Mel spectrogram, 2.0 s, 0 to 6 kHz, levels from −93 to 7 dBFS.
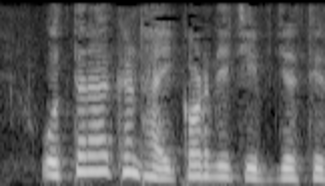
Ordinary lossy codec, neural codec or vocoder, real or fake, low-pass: MP3, 32 kbps; none; real; 5.4 kHz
